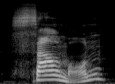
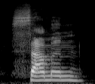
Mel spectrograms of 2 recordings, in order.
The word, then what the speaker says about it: salmon: day you will know not to pronounce Salman or almonds or almonds but salmon and almonds okay those are just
